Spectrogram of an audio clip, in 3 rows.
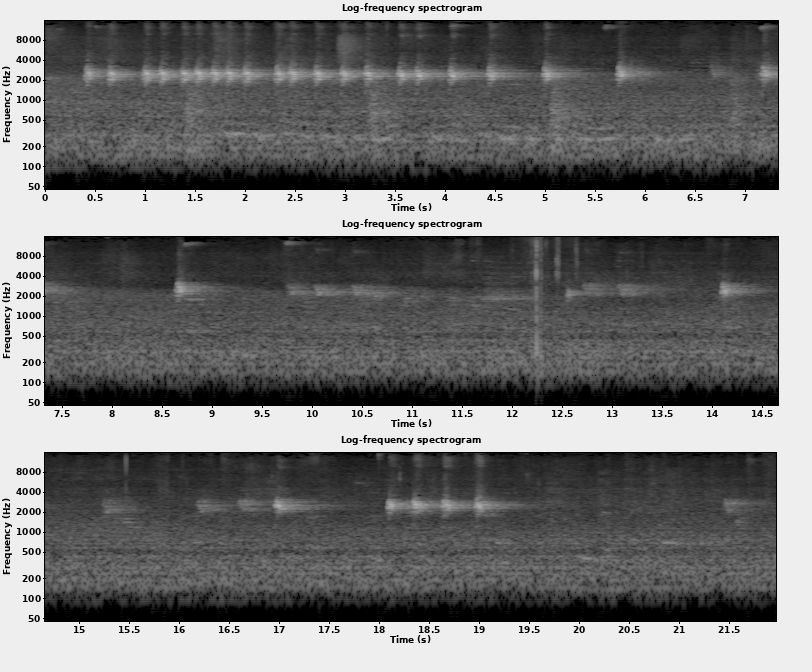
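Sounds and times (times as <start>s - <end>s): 
bulbul chirping calls: 0.4s - 7.6s, 8.6s - 9.1s, 9.7s - 10.8s, 12.4s - 14.6s, 16.2s - 19.5s, 21.4s - 21.9s.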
